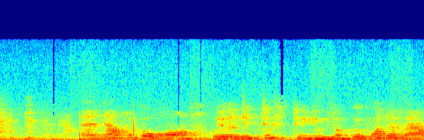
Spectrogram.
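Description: A young girl sings through a microphone in a large hall.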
